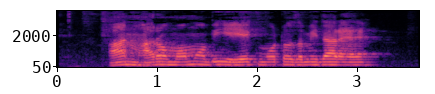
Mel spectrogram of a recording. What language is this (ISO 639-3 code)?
mve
